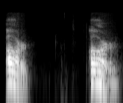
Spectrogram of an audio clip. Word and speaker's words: 二: relatively easy to pronounce Everyone says 二 (èr) a little differently depending on where they're from I say it like the English letter R but with relaxed lips 二 (èr, two).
